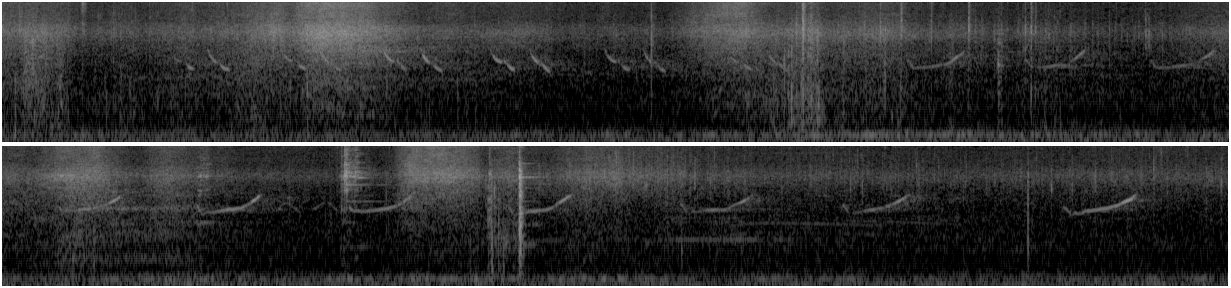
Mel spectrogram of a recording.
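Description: A small bird calling over and over with short rising chirps, against a steady low outdoor rumble, with a few sharp clicks.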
